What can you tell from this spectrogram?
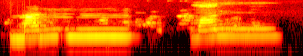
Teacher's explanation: So we produce that nasal sound in our nose for 2 seconds at the end.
